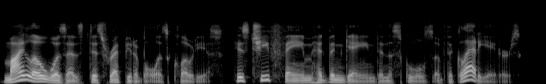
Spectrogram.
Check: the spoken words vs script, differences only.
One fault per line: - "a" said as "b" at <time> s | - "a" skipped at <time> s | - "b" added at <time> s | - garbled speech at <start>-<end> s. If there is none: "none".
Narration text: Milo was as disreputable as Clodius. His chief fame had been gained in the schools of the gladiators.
none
